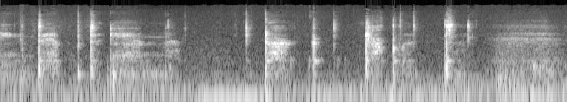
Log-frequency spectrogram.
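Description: Soft, quiet whispering with many short, sharp clicks scattered through it, easing off into a lull in the middle.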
